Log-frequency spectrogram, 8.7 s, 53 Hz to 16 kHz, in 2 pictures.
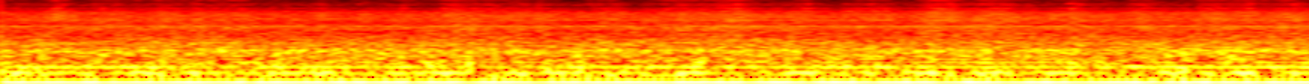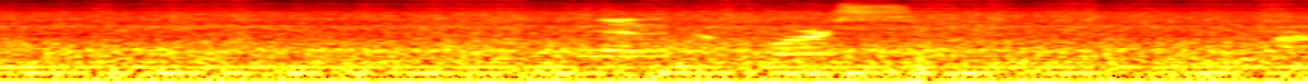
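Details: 2003 Carrier 38CKC 3-ton AC condenser with Bristol reciprocating compressor and 3-blade 18-inch galvanized Revcor fan: steady low compressor hum under loud fan rush, even and unbroken, some wind noise; suction line cold, liquid line hot, running normally.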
